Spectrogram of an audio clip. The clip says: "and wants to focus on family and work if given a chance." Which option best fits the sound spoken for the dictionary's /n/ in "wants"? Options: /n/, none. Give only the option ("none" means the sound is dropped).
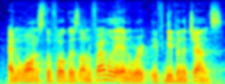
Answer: /n/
